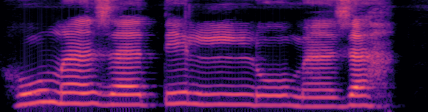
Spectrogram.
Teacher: Hukumnya idgham bila ghunah. Tanwin dileburkan ke dalam lam tanpa berdengung · Nah, ketika ada ta marbutah atau ta yang bentuknya bulat seperti ini ya, posisinya dia itu waqaf atau kita berhenti pada huruf ta ini, maka kita mengubah bunyi ta ini menjadi bunyi huruf ha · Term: idgham bila gunnah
